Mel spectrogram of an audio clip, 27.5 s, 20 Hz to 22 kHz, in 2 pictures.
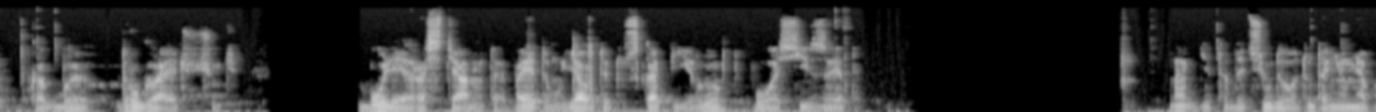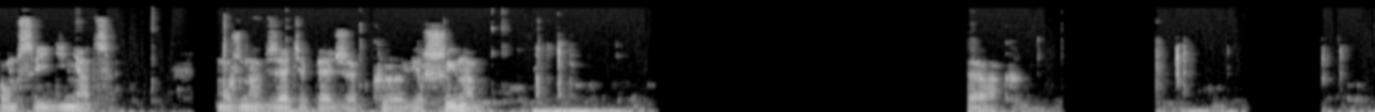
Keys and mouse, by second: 0.3 shift+middle drag, 5.7 shift+d, 9.7 shift+middle click, 10.7 click, 11.6 middle click, 13.2 middle click, 14.5 click, 16.7 middle click, 19.3 KP_Divide, 21.0-21.4 middle drag, 22.2 right click, 23.0 middle click, 24.1 middle click, 25.2 g.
